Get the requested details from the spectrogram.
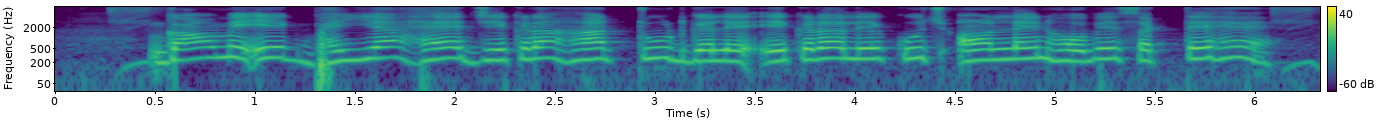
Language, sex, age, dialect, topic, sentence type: Magahi, male, 18-24, Northeastern/Surjapuri, banking, question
